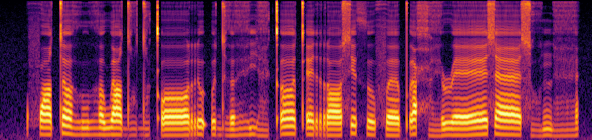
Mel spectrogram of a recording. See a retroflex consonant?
no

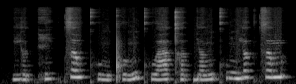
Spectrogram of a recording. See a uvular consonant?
no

